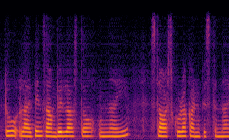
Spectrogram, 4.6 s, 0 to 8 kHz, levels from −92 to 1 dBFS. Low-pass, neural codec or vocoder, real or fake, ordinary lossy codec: 7.2 kHz; codec, 24 kHz, 0.5 kbps, DualCodec; fake; none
